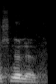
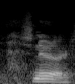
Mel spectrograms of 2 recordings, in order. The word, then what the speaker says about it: Schnuelle: Schnuelle. Schnuelle.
